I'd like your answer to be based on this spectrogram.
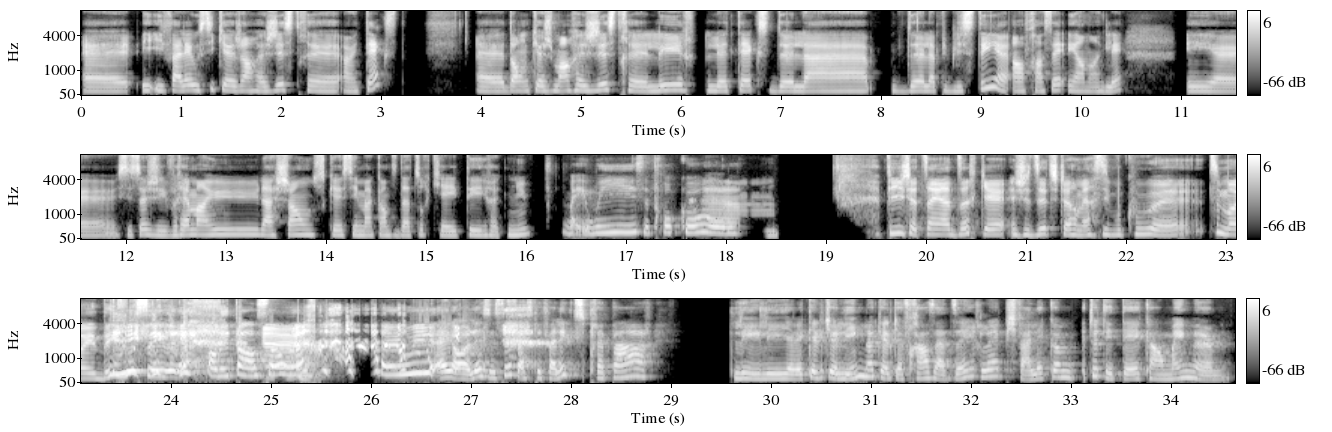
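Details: Stuttering in an adult woman who stutters and is a master's candidate in speech-language pathology, speaking in French.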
